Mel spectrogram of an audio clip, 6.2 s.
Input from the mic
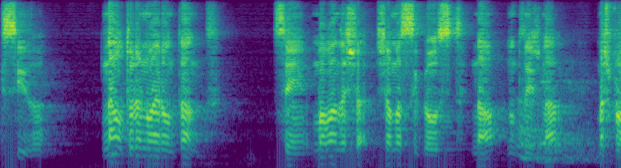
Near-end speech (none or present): present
